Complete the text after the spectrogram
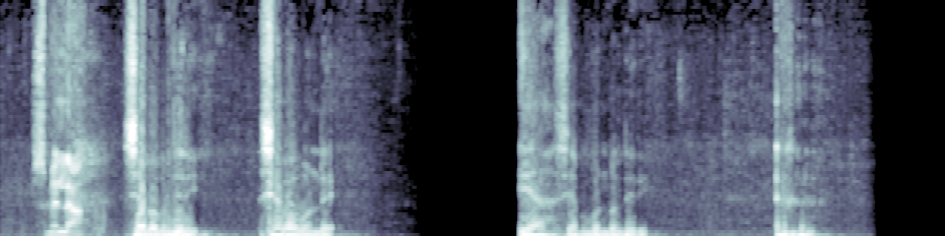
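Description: A man speaks with animation into a microphone, in short bursts with pauses.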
